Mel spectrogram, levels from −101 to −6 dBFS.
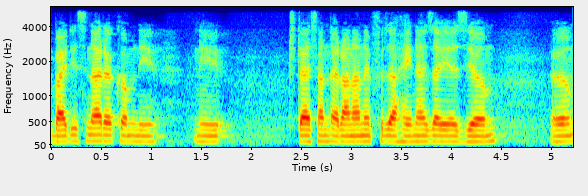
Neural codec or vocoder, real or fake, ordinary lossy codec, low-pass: codec, 16 kHz, 0.5 kbps, X-Codec, WavLM features, trained on Multilingual LibriSpeech; fake; none; 5.4 kHz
